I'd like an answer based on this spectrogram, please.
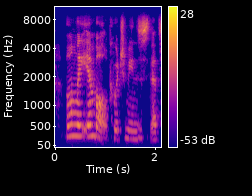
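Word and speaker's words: Imbolc: is just full bloom even though it's only imbulk which means that's how you pronounce i-n-b-o-l-i-c this is the heart of Winter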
